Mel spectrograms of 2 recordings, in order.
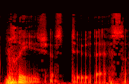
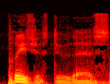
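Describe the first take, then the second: First: Breathy whispered "Please just do this"; hushed begging whisper, almost no voice. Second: Said in the usual way. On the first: Retold or imitated. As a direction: whisper the plea softly to the dogs. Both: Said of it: "and I'm like".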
